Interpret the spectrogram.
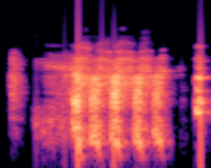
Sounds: Laughter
